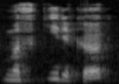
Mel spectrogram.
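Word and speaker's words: Musketaquid: He pronounced it Musquiticook, emphasizing the second syllable with a peculiar guttural sound, and said that it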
